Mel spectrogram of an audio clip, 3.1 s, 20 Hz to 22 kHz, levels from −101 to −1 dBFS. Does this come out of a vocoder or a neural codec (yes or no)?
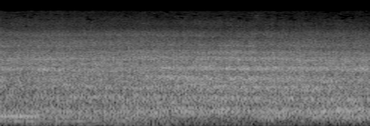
yes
